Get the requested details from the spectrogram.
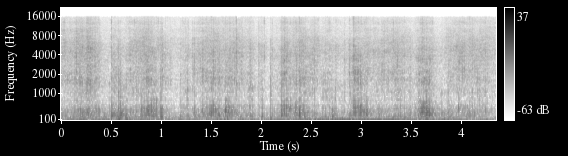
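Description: Long natural nails scratch and tap the rough, dry plant-fiber surface of an oval loofah bath pad with fabric trim. The result is a steady, dry crinkling scrape with brief, slightly louder scratchy bursts spread throughout.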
